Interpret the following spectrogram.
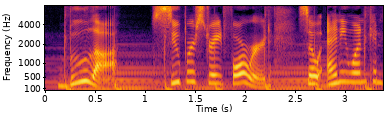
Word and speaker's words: bula: B U L A, right? That's it. Four simple letters. And you pronounce it like boula.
